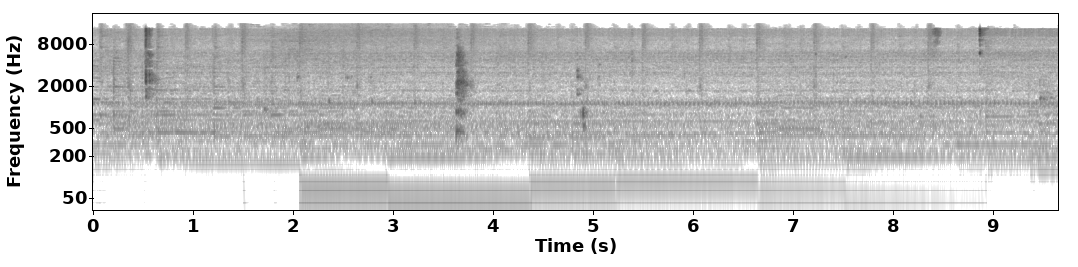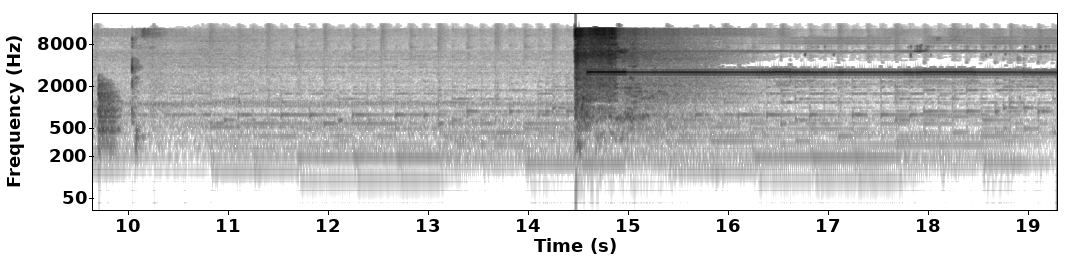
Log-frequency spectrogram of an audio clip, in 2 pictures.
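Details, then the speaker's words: Invacare Perfect oxygen concentrator low-pressure alarm test, running at 5 L per minute: tubing to the pressure transducer is disconnected to create a leak, pressure drops below the 7 psi preset, and a few clicks are followed by a continuous high-pitched alarm. "you can hear, the moment I disconnected this tubing, a continuous audible alarm activated. This is because the system is detecting a pressure which is lower than the preset value of 7 psi."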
